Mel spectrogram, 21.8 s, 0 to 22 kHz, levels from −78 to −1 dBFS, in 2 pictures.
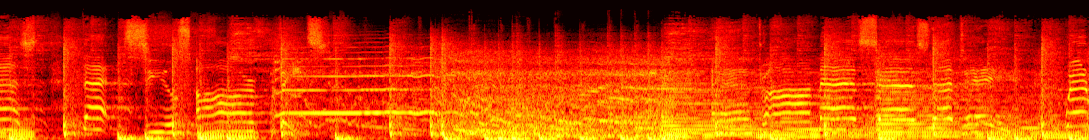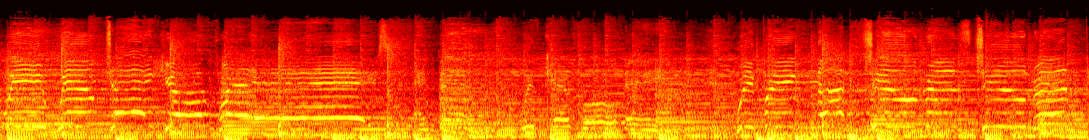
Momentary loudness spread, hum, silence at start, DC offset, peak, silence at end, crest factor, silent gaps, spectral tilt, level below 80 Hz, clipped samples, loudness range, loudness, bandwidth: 5 LU; none; 0 s; under 0.1%; -2 dBFS; 0 s; 16 dB; none; -4.5 dB/octave; -24 dBFS; under 0.1%; 2 LU; -17 LUFS; 15 kHz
